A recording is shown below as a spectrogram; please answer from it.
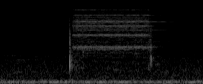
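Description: Electric doorbell ringing once for just under a second: a steady, bright ring that starts and stops with a click, over a low steady hum.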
